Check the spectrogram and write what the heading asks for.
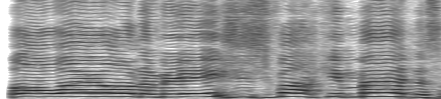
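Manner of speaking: high, loud mock alarm; sudden realisation, hammed up. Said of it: "we're like".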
